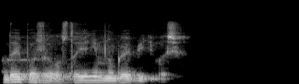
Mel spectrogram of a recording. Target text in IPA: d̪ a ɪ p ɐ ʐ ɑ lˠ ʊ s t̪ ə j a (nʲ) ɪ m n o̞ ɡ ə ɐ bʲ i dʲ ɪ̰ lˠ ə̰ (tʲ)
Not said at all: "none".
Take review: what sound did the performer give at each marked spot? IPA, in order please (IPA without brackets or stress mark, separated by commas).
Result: nʲ, sʲ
